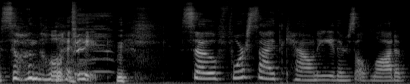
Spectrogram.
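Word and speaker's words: Forsyth: lake then probably still in the lake so forye County there's a lot of dark and terrible stuff that happened in for County I wanted to throw in here uh I've heard it pronounced forai but people who live there it's it's forye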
